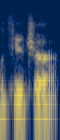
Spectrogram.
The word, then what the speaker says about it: The Futur: Then I started this other company called The Futur, and that's The Futur, and it's spelled The Future without an E.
